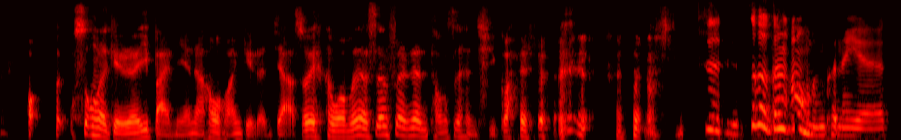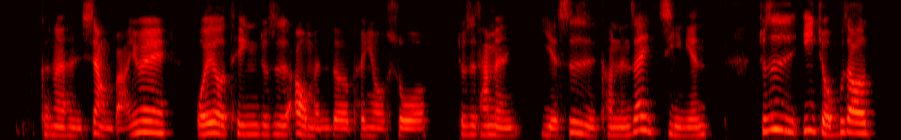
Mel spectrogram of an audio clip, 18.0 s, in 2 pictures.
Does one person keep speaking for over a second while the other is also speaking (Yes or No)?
No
